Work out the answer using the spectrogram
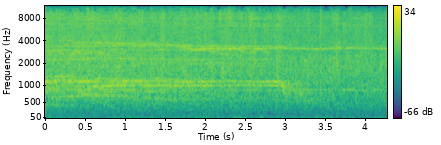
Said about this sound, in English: If you believe it, clap your hands again.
